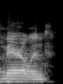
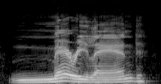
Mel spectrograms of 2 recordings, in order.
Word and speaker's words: Maryland: It's really, if you look at it, it's Maryland. Yeah, Like Mary, not Maryland.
